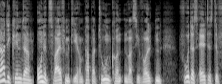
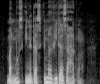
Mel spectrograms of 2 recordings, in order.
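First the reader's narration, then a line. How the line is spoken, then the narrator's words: Quiet explanation. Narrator (German): erklärte er Schmucke leise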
